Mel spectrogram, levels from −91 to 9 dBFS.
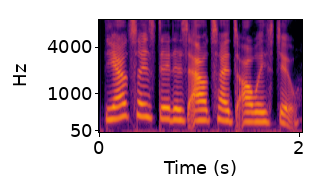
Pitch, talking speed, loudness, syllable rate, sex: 255 Hz, 205 wpm, -17 LUFS, 6.4 syllables/s, female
